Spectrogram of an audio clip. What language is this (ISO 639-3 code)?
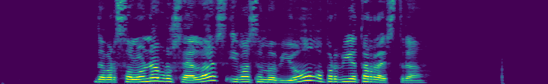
cat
